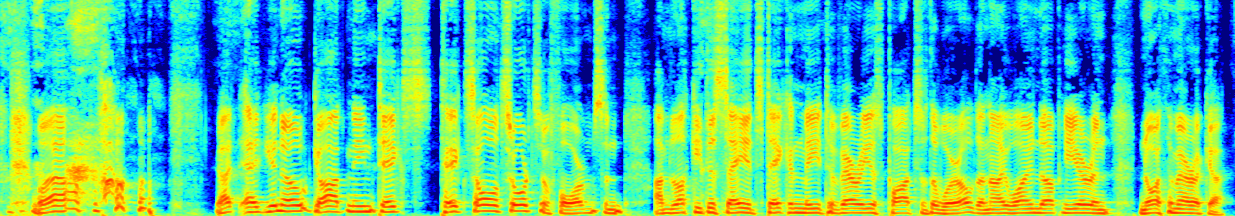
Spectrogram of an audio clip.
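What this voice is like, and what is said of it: Northern Irish accent. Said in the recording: “You have an Irish accent. ... It sounds as if you were brought up in Northern Ireland from that accent.”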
